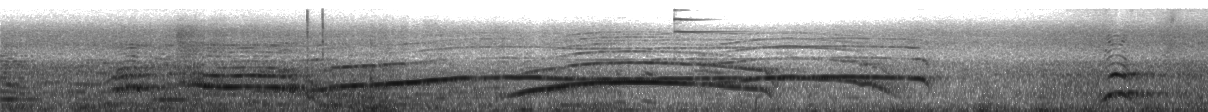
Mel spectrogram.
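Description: Log flume boat running through water, with sloshing and rushing water. About one and a half seconds in, several overlapping siren-like wailing tones rise and fall together for about three seconds.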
